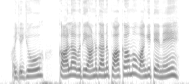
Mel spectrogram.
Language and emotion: Tamil, fearful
